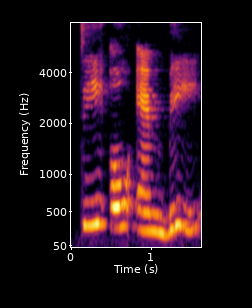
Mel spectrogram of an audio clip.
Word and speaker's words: tomb: is I went to the sa Jang tomb t o m b is pronounced as tomb you you know my friend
